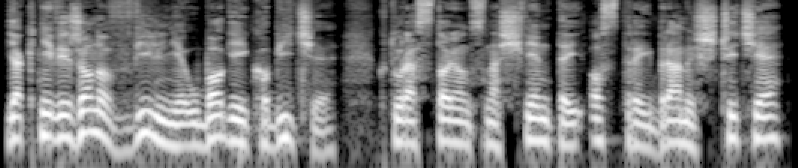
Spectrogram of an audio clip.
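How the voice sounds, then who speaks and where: Husky male narrator for an epic verse reading, dry and close. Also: medium pitch, fairly bright tone, dry recording. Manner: measured verse recitation. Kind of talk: reading an epic poem aloud.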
